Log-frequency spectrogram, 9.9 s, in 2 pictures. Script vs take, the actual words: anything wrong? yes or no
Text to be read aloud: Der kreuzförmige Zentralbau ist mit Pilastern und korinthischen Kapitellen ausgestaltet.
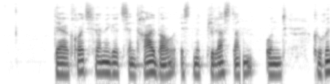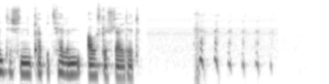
no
